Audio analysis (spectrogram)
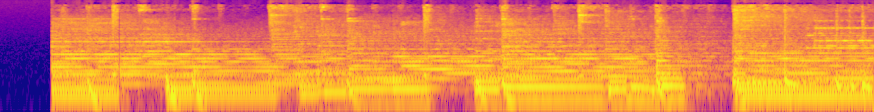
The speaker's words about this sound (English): Right here and right now, it's time for our musical selection.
